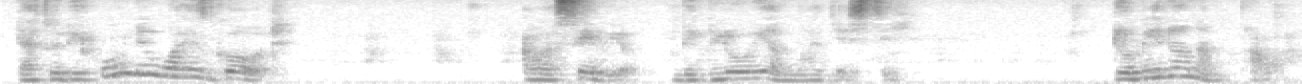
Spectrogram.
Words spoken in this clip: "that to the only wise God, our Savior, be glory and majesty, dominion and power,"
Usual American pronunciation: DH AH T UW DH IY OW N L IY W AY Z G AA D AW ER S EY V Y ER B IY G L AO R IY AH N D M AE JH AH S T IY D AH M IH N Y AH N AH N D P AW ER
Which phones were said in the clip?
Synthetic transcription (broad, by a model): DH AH T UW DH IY OW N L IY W AY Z G AA D AW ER S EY V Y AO B IY G L AO R IY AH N M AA JH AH S T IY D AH M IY N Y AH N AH N P AW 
